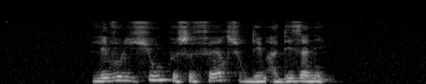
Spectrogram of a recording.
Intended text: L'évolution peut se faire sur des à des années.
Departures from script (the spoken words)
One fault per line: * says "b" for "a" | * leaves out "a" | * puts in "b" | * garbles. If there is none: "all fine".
all fine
